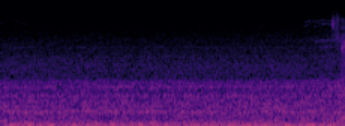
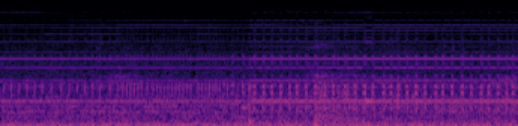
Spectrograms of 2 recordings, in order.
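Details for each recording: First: DIY battery-powered Bluetooth audio player after adding an isolated DC-DC converter and USB capacitor for ground-loop isolation: only a faint, steady low rumble and hiss, with no ground-loop buzz or hum. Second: so I'm sure you can hear that um that buzzing in the background that's from the ground Loop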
